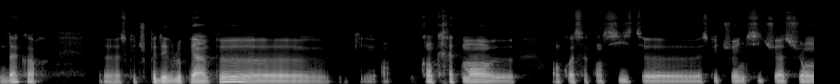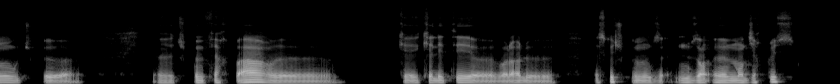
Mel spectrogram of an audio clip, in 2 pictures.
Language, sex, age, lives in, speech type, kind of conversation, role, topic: French, male, 25-29, France, conversation, podcast, host, Que recommanderais-tu pour lutter contre la paralysie décisionnelle ?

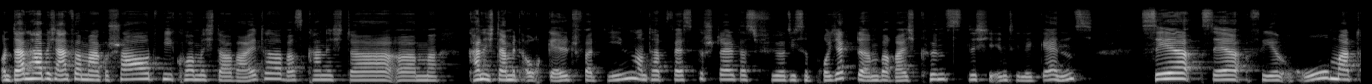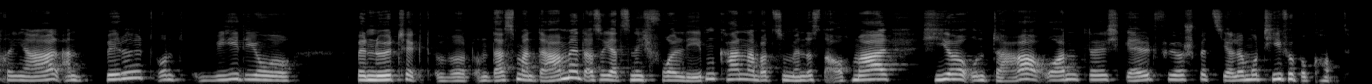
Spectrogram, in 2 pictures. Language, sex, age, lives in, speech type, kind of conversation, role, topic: German, female, 40-44, Germany, conversation, podcast, guest, Was bedeutet Kreativität für dein persönliches Wachstum?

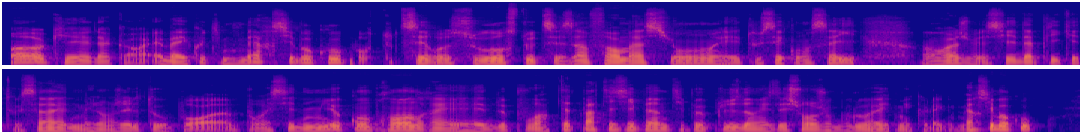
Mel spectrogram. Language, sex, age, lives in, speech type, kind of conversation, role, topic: French, male, 25-29, France, read, expert-assistant, asker, Comment repérer si une info sur les effets de la mondialisation est fiable ou exagérée ?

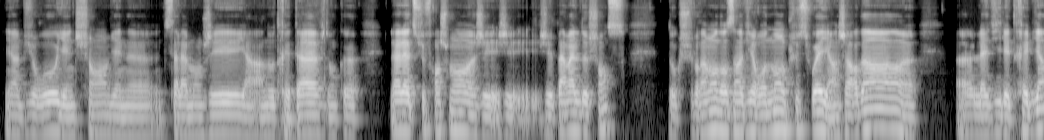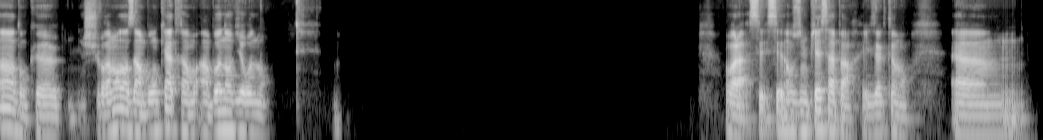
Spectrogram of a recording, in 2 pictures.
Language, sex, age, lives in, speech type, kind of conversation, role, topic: French, male, 35-39, France, conversation, advice, user, Comment décririez-vous votre épuisement émotionnel et votre difficulté à récupérer ?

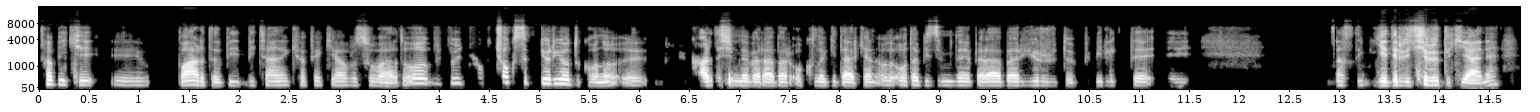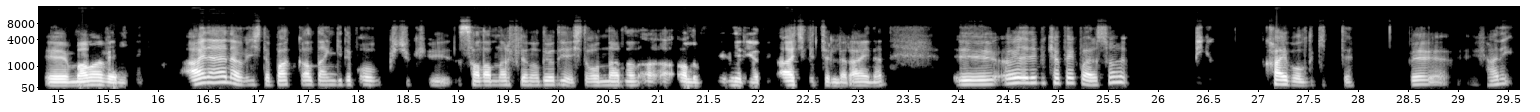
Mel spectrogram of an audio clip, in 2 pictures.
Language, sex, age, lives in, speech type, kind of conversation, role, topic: Turkish, male, 35-39, Poland, conversation, unstructured, none, Sokak hayvanlarına yardım etmek hakkında ne düşünüyorsun?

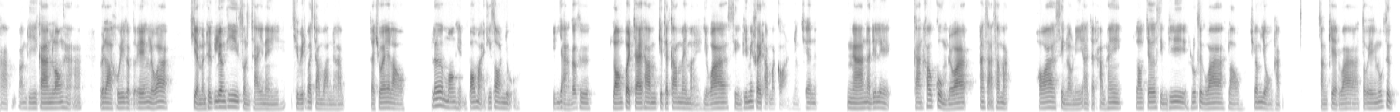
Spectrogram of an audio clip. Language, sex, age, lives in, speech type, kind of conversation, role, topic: Thai, male, 25-29, Thailand, read, expert-assistant, expert, การสร้างแรงบันดาลใจให้ตนเองควรทำอย่างไร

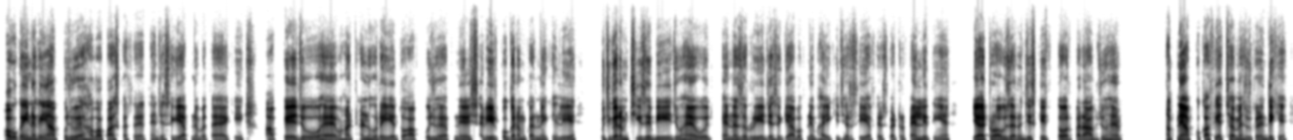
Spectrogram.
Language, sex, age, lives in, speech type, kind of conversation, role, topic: Hindi, male, 20-24, India, conversation, advice, advisor, कपड़ों में आराम और शैली का संतुलन आप कैसे बना सकते हैं?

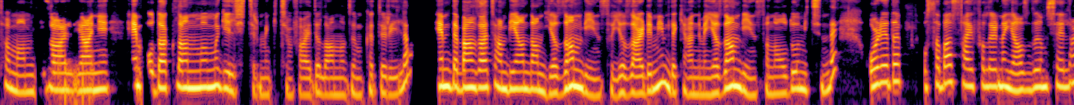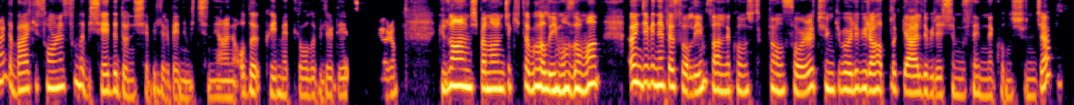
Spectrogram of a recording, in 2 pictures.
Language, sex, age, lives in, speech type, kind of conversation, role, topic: Turkish, female, 45-49, Spain, conversation, advice, user, Odaklanma süremi artırıp dikkatimi korumak için hangi alışkanlıkları geliştirebilirim?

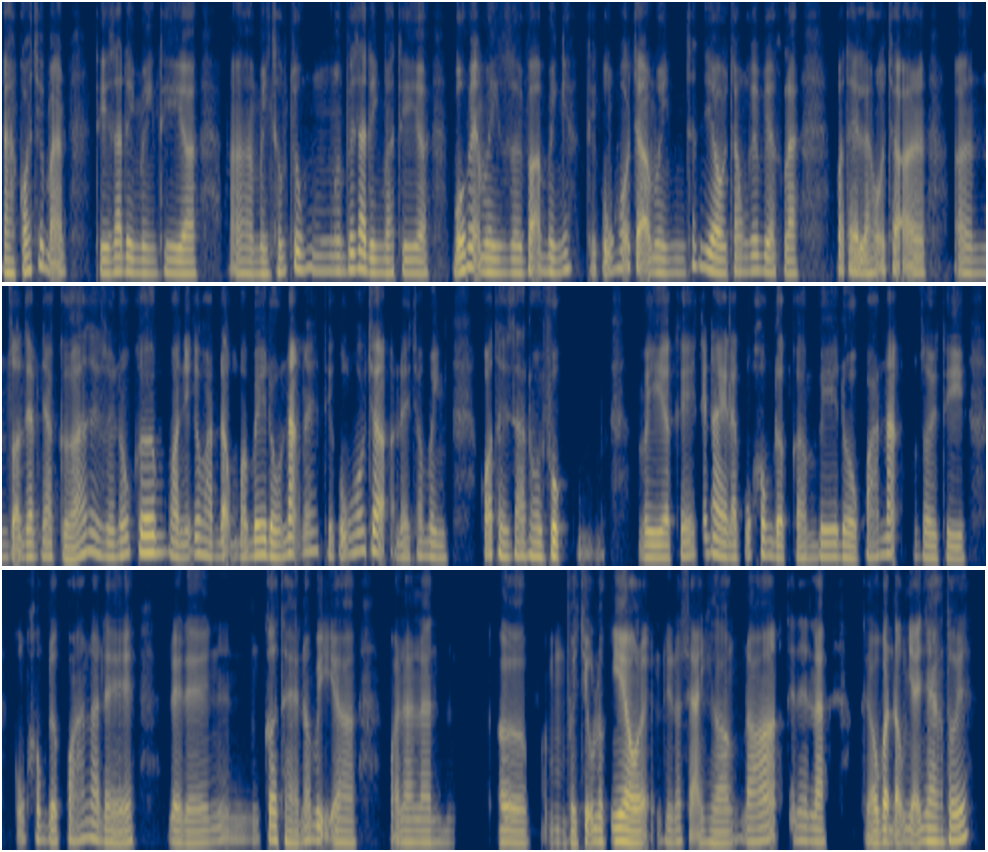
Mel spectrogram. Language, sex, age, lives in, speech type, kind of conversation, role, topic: Vietnamese, male, 35-39, Vietnam, conversation, advice, user, Bạn mới được chẩn đoán bệnh gì và vì sao điều đó khiến bạn lo lắng về tương lai sức khỏe của mình?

